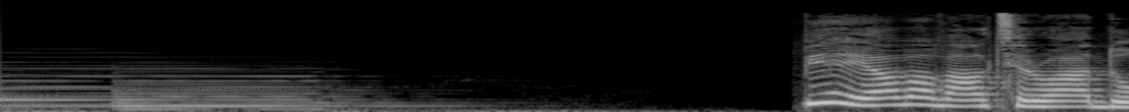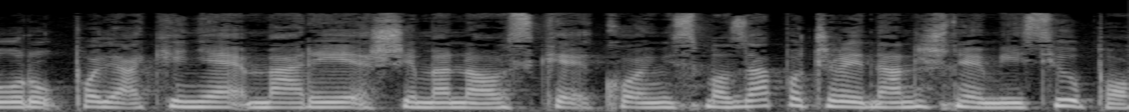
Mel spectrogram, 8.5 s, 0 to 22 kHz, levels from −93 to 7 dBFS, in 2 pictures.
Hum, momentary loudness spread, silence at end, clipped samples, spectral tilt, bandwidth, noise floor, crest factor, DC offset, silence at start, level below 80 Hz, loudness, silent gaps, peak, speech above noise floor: none; 18 LU; 0 s; under 0.1%; -5 dB/octave; 13.5 kHz; -64 dBFS; 12 dB; under 0.1%; 0 s; -58 dBFS; -22 LUFS; none; -12 dBFS; 43 dB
